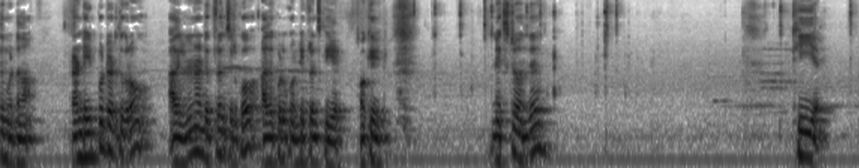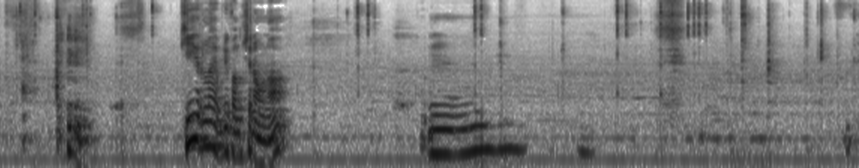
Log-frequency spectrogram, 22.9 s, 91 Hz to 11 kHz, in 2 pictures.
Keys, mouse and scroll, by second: 6.4 click, 6.9 scroll down 1, 7.2 alt+click, 8.1-8.6 alt+scroll down 1, 8.7 alt+click, 9.1-10.2 scroll up 1, 10.5-11.1 scroll down 1, 11.1 click, 13.0-13.9 scroll up 1, 14.1-15.6 drag, 16.7 scroll down 1, 16.9 alt+click, 17.3-18.2 scroll up 1, 18.4 click, 18.8 1, 19.9-20.6 typing, 20.3 alt+click, 20.8 scroll down 1, 20.9 alt+click, 21.8 Tab, 22.2-22.9 typing.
